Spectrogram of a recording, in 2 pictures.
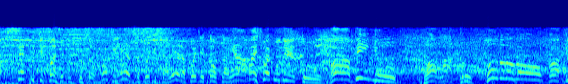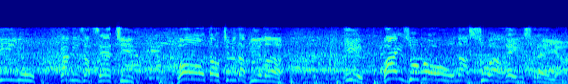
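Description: A football TV commentator's excited shouting over the steady noise of a stadium crowd after a goal.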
